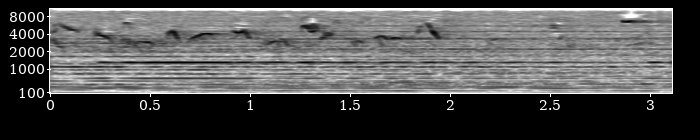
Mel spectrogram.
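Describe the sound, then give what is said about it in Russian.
Birds sing in varied voices, giving many quick, light chirps and warbling calls over a steady, sustained musical drone. “стрекочут кузнечики, на разные голоса поют птицы.”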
